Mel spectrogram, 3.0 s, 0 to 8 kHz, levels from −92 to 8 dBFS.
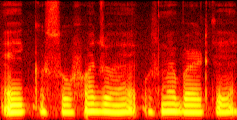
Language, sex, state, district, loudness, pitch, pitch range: Hindi, male, Maharashtra, Gondia, -19 LUFS, 135 Hz, 130-140 Hz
